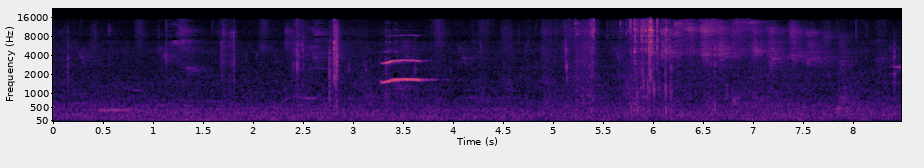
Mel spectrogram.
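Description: A single short, high, clear call, about half a second long, a little over three seconds in, with faint rustling and clicks around the six-second mark.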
